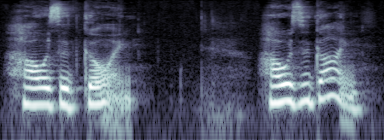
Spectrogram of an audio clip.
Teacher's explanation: vous n'entendrez quasiment jamais le is en entier. On dira quasiment toujours how's.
